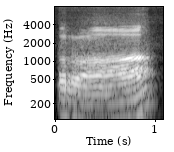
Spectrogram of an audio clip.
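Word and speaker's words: ر: This one because this one is the bold letter, so we will pronounce with full mouth ra.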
